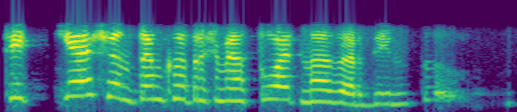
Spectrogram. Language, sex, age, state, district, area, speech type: Kashmiri, female, 30-45, Jammu and Kashmir, Budgam, rural, conversation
